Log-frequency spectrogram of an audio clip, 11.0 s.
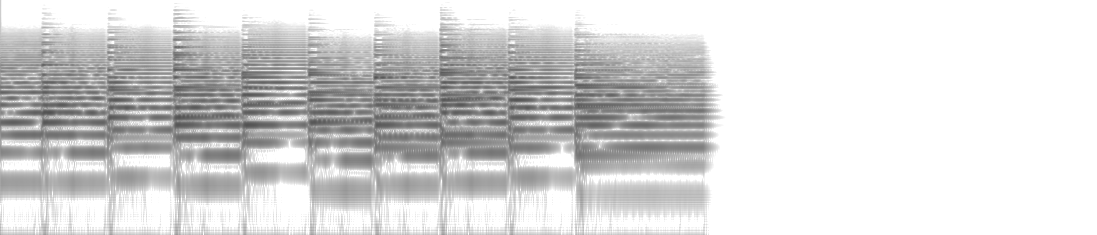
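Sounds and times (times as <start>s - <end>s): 
bass: 0.0s - 7.1s.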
